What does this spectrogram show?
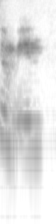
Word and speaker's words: Amin: Oh, the Amin? Is that how you say it? How do you say your name? It's Amin. Yeah.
